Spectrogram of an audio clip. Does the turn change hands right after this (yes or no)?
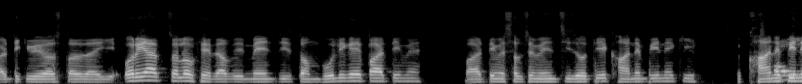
no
